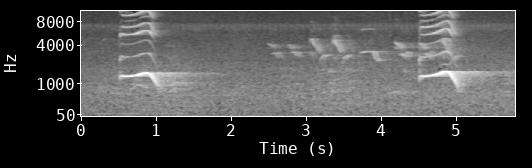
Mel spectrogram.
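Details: Koel giving two rising whistled notes that end in a quick downward slide, spaced about four seconds apart, with soft chirping from another bird in the gap.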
